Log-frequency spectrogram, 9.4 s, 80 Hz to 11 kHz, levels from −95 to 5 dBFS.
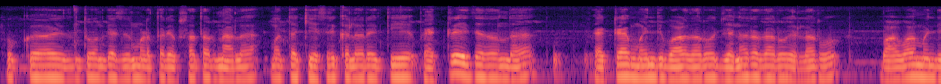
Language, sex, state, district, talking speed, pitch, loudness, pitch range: Kannada, male, Karnataka, Belgaum, 120 wpm, 115 Hz, -25 LUFS, 110-120 Hz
